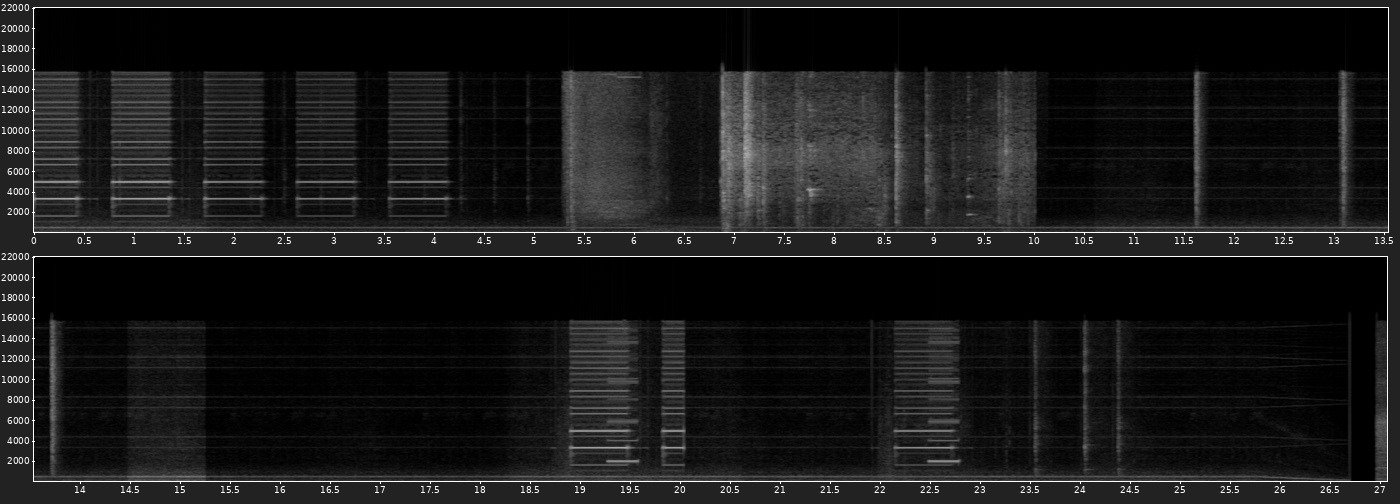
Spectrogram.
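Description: A bus engine idles with a steady hum, then winds down and stops.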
